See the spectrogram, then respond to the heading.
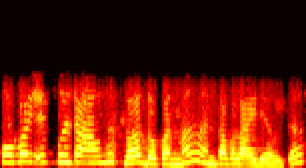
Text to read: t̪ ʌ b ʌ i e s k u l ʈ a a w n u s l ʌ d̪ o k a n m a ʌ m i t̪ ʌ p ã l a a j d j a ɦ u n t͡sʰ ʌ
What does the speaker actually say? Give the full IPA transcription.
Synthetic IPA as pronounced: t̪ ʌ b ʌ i e s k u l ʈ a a w n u s l ʌ d̪ o k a n m a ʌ n i t̪ ʌ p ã l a a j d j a ɦ u n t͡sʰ ʌ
